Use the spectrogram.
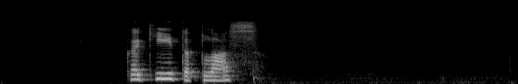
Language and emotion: Russian, neutral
